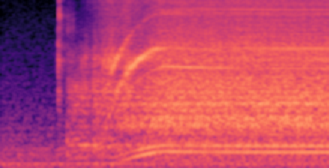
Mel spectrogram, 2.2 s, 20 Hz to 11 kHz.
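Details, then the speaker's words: Bosch GKF125CEN palm router at speed 4: motor whines up fast to a high pitch, jerking slightly in hand, then electronics settle it a little lower and it holds steady; soft start and speed control working normally. "Okay, and then if you look, it'll jerk in your hand a little bit here. You'll see it, and then it'll smooth back out."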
